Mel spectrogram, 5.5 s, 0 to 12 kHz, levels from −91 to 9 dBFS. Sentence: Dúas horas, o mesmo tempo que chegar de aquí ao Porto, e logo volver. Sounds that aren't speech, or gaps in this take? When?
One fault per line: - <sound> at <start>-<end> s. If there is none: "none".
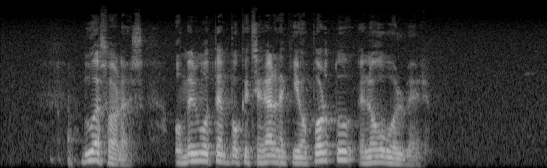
none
